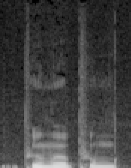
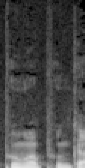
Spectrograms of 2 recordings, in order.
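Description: First: The last syllable ends with an 'oo' vowel. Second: The last syllable ends with an 'ah' vowel. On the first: The speaker calls it right. "Okay, I got it" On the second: The speaker calls it wrong. "I always think I say it wrong"

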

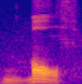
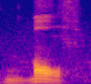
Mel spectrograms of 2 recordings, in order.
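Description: First: The word is said with an L sound. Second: The word is said with an L sound.

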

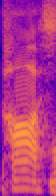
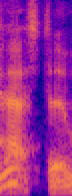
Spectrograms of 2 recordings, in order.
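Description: First: It is said the American way. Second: It is said the way British chefs say it.

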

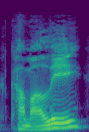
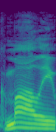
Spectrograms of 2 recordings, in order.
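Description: First: The name is said with a Persian accent. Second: The name is said with an English accent.

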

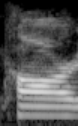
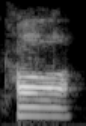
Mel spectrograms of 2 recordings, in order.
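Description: First: The final R sound is clearly pronounced. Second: The final R sound is dropped. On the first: This is how people outside Boston say it. "They pronounce the R's" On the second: This is how Boston locals say it. "that thick Boston accent"

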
